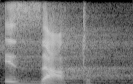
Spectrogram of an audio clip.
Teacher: o x nessa palavra exato tem um som de z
